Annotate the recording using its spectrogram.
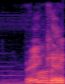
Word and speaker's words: Rilke: ¿Rilke? – Rilke.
